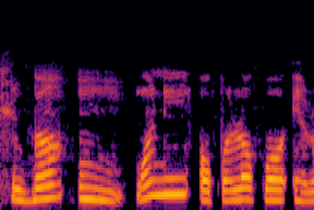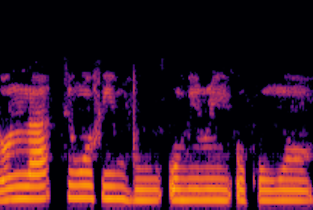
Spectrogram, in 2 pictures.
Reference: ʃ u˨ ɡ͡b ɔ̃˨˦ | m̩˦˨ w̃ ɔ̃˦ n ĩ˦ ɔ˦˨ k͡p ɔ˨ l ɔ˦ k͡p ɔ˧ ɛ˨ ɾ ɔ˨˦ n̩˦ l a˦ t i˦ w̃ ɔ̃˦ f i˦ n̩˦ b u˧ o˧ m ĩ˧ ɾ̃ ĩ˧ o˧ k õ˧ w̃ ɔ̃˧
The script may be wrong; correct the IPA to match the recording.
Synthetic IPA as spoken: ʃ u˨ ɡ͡b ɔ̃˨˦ | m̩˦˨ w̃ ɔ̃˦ n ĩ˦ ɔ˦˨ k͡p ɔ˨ l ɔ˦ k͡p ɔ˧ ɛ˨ ɾ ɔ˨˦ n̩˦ l a˦ t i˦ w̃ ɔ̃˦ f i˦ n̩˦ b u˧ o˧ m ĩ˧ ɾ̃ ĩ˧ o˧ k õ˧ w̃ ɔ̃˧

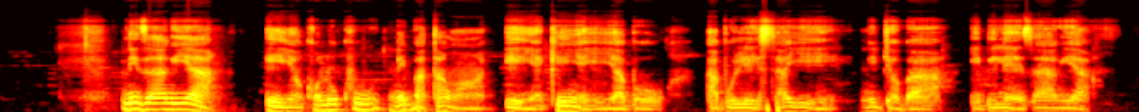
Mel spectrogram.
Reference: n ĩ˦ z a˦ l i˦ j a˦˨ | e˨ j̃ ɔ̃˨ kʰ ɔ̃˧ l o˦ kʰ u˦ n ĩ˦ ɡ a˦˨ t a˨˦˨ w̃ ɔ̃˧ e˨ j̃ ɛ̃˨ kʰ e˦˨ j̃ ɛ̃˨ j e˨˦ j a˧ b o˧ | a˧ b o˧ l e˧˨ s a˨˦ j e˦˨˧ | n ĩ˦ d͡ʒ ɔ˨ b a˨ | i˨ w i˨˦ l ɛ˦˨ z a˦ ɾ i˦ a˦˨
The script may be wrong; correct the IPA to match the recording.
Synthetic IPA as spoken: n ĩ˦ z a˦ ɾ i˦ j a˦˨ | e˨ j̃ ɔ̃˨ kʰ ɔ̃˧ l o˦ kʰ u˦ n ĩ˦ ɡ͡b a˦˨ t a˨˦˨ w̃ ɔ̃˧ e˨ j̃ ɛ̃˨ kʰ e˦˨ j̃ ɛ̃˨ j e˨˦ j a˧ b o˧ | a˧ b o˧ l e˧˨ s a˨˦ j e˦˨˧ | n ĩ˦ d͡ʒ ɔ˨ b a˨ | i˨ b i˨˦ l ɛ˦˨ z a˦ ɾ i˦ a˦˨

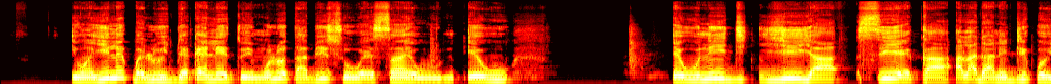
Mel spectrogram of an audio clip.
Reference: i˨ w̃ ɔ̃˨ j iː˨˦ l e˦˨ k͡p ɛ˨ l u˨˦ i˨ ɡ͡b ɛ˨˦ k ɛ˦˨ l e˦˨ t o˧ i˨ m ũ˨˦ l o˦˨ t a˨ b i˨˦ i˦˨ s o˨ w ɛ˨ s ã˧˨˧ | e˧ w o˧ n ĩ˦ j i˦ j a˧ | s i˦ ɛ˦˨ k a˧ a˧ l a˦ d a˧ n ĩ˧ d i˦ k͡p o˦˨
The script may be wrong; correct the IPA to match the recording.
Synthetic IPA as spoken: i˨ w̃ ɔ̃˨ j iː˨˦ l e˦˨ k͡p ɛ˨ l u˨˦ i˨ ɡ͡b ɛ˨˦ k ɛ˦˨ l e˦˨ t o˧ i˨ m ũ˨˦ l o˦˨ t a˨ b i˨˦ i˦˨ s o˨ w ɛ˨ s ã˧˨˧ | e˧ w u˧ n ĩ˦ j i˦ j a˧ | s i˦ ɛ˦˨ k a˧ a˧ l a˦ d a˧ n ĩ˧ d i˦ k͡p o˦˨

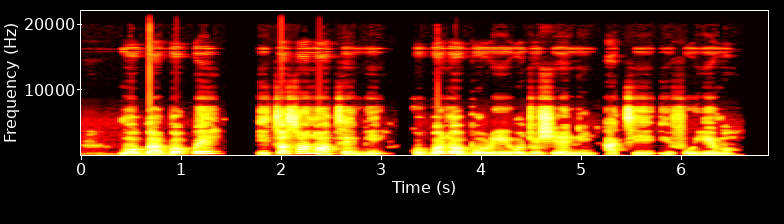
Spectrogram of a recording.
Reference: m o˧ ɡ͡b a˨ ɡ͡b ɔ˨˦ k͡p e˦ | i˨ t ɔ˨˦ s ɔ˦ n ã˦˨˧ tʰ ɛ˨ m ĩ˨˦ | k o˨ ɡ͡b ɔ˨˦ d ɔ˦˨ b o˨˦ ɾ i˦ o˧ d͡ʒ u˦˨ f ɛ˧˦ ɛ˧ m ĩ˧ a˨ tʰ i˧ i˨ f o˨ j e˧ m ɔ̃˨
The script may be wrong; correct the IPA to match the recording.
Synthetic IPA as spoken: m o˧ ɡ͡b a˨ ɡ͡b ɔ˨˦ k͡p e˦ | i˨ t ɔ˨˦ s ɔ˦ n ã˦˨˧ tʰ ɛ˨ m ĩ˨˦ | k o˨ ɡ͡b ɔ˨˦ d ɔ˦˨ b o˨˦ ɾ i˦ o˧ d͡ʒ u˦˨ ʃ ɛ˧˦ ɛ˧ n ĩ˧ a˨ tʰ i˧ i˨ f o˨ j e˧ m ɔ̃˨

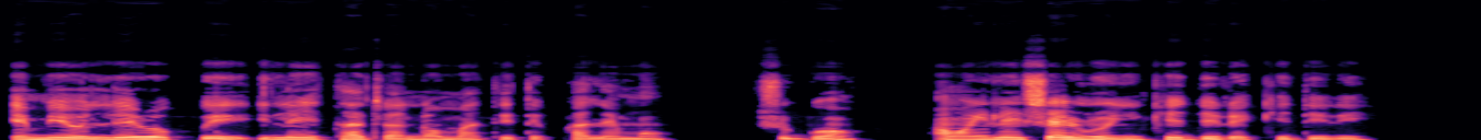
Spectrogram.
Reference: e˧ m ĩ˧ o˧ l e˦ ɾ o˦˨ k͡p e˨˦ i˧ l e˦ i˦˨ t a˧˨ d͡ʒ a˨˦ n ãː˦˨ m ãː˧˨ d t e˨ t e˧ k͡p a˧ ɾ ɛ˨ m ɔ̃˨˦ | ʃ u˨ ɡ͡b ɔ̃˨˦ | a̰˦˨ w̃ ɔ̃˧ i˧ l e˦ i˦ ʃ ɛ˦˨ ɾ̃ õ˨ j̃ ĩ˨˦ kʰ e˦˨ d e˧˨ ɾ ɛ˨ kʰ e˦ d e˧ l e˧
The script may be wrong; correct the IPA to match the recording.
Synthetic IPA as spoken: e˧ m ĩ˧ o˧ l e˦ ɾ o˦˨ k͡p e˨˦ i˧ l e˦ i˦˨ t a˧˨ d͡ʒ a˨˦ n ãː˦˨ m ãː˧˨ t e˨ t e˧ k͡p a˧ l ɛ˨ m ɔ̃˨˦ | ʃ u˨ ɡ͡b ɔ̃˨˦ | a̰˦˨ w̃ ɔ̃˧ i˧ l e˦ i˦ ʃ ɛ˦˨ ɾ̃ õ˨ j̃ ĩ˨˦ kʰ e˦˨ d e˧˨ ɾ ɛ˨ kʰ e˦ d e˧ ɾ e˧

